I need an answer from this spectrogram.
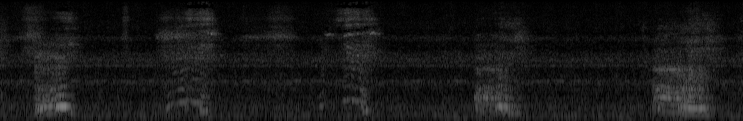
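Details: Spoiled basset hounds indoors complaining, again, as they ask for dinner: five drawn-out, moaning whines with a wavering pitch, spaced every two to three seconds, in a quiet room.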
